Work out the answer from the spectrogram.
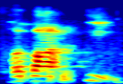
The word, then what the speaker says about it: Hawaii: There's a little pause. Hawaii.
